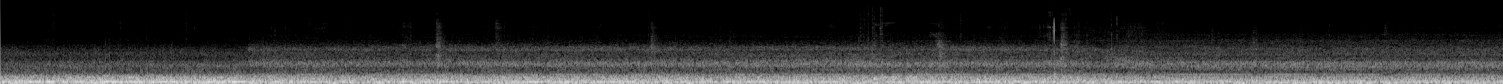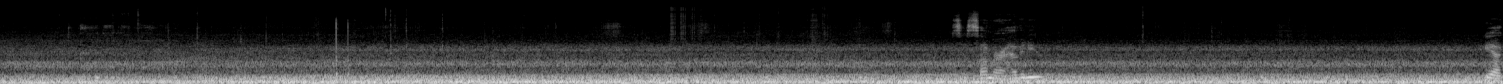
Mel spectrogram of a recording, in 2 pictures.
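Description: Steady, low cabin roar of a Boeing 737 MAX 8 airliner in flight, the engine and airflow noise heard from a window seat.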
